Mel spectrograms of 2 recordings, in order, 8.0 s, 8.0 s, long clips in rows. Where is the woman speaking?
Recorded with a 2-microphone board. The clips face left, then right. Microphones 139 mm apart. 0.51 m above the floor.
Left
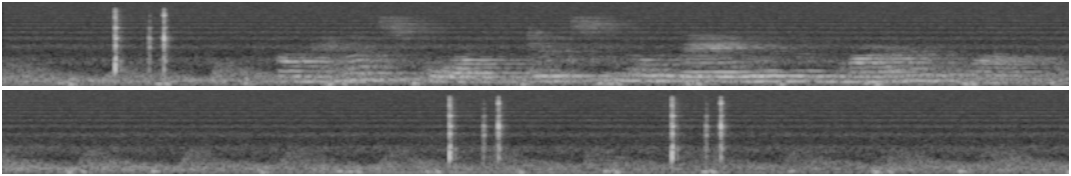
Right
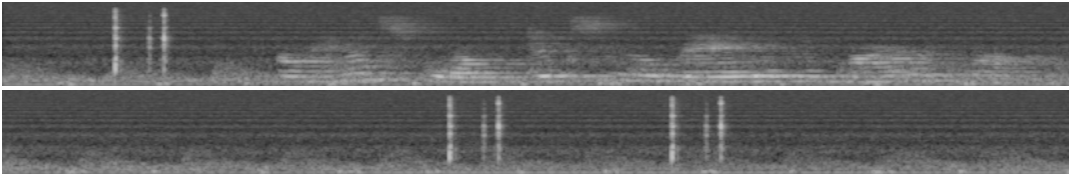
20° left (ahead or behind), 9.5 m.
